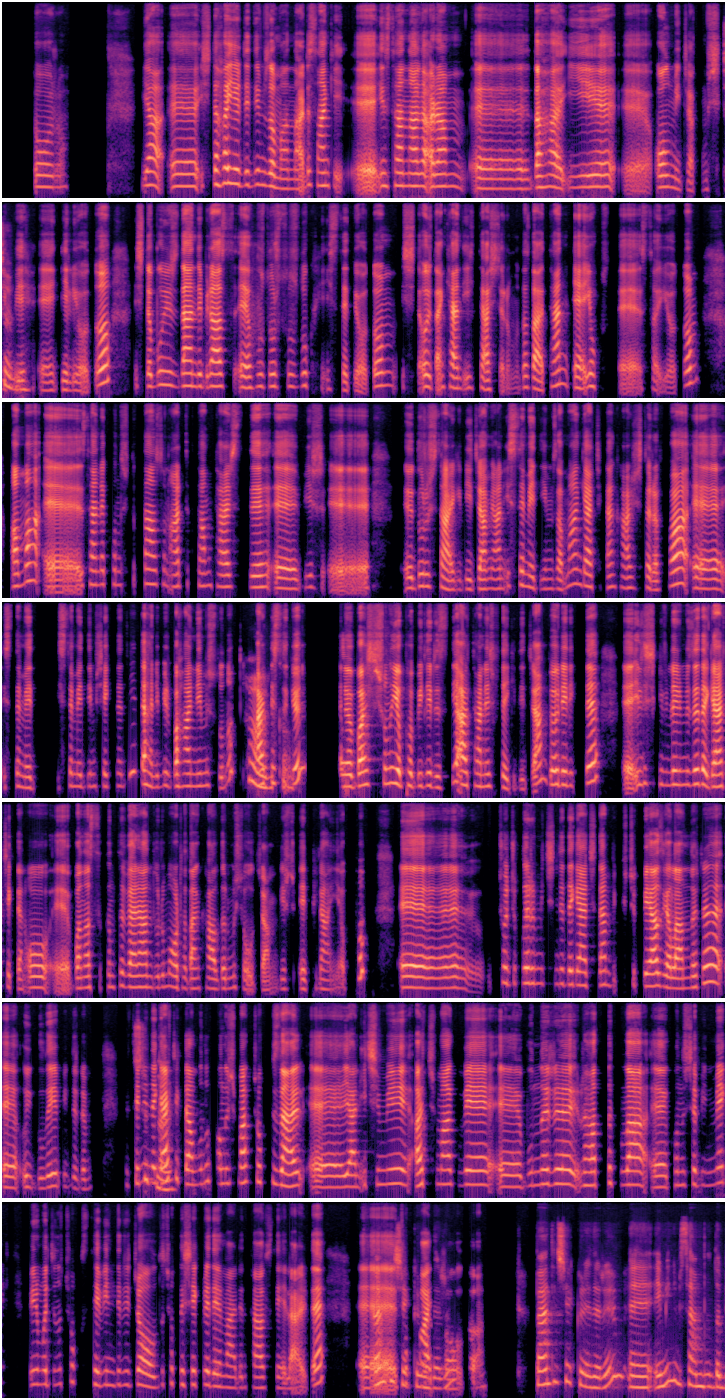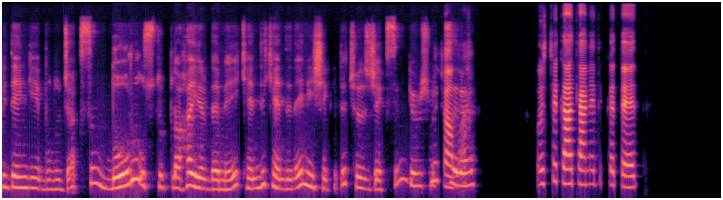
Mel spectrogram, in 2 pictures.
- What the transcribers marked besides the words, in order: tapping
- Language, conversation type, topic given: Turkish, advice, Başkalarının taleplerine sürekli evet dediğim için sınır koymakta neden zorlanıyorum?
